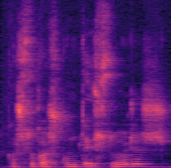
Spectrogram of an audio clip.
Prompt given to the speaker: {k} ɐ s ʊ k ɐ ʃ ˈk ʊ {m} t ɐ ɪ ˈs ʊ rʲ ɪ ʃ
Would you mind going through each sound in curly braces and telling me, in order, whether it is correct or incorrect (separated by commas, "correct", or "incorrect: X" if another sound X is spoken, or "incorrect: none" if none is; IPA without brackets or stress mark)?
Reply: correct, correct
